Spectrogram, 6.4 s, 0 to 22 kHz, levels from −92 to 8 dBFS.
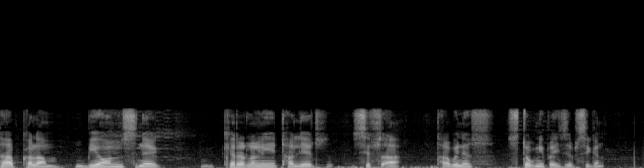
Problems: constant background noise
